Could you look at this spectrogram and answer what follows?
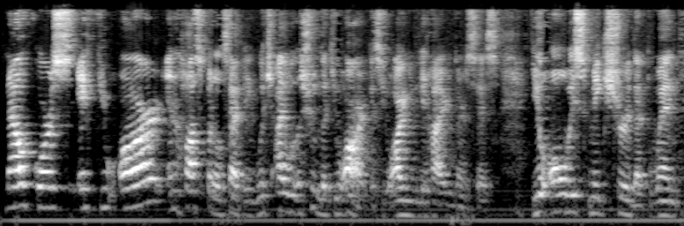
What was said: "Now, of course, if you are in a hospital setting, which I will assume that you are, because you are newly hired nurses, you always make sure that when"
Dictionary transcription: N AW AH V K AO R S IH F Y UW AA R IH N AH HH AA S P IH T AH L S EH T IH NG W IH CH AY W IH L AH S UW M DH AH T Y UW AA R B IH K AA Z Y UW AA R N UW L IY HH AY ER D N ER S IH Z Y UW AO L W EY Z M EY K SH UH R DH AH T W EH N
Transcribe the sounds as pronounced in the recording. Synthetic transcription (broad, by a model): N AW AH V K AO R S IH F Y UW AA R IH N HH AA S P IH T AH L S EH T IH NG W IH CH AY W IH L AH SH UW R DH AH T Y UW AA R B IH K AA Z Y UW AA R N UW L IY HH AY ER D N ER S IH S Y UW AO L W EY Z M EY K SH UH R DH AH T W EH N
